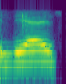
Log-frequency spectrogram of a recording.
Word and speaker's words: Deas: I would say Deas, but it's pronounced many different ways. It's supposed to be spelled D-I-A-S, and then most people would say Diaz or Deas or like Buenos Dias.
